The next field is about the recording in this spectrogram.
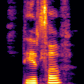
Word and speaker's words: Dyatlov: Dyatlov? – Yeah. Dyatlov.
